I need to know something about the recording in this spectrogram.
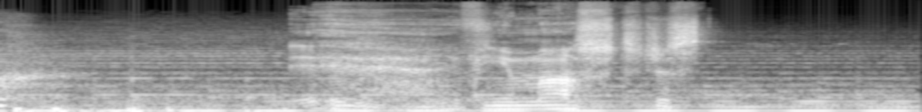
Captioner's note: groans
